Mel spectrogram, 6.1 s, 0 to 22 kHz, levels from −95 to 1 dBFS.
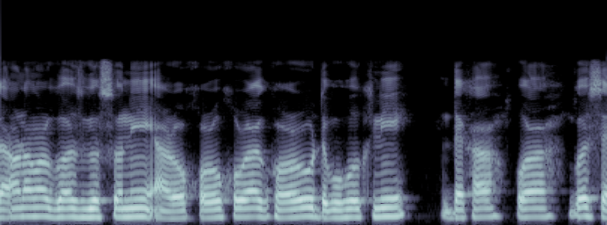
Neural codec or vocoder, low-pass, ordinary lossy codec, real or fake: none; 7.2 kHz; none; real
